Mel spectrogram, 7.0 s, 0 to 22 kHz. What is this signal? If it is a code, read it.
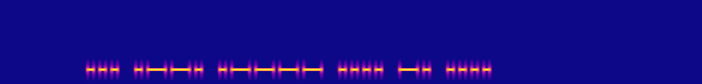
Morse code, heard as a keyed tone, about 20 wpm, 700 Hz. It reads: SP1HNH
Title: DXCC-100 Call Signs - 6 Characters - 20wpm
